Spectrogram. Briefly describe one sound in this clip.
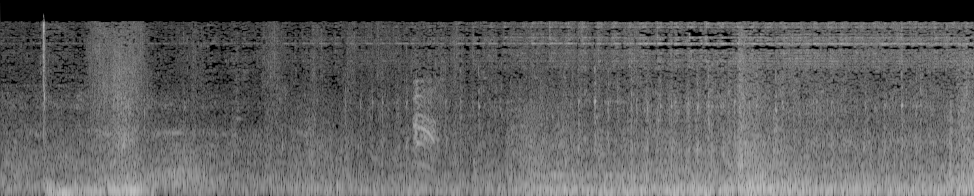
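A heavy metal mechanism grinds and clanks.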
